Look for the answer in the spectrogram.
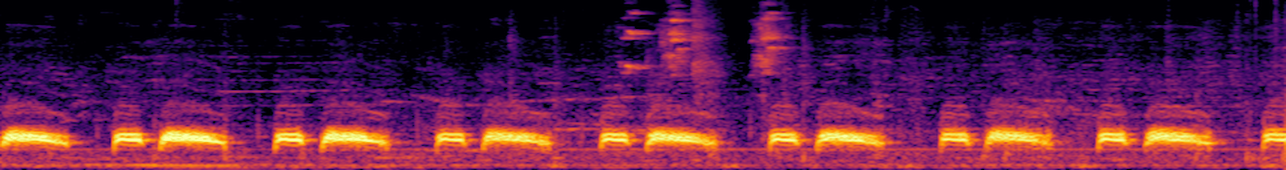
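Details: Spotted dove, local Indonesian bird, in energetic cetrekan-style calling: a steady, regular run of paired coos, a short note then a longer mellow one, repeated about once per second without pause.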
